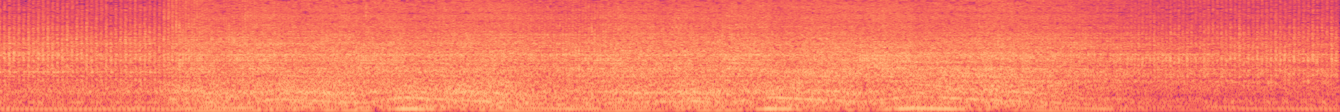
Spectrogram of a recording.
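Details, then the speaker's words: Isuzu Panther diesel at first start after reassembly, fitted with Elf injector nozzles rather than originals: steady idle clatter, about four beats a second, with faint roughness; rougher than other rebuilt engines but smoother than before. "kalau menurut saya masih lebih kasar pada mobil yang baru turun lainnya ini sehernya ganti printer tapi ini menurut saya agak sedikit lebih kasar tapi sudah lebih halus daripada sebelumnya"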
